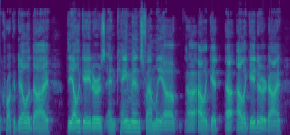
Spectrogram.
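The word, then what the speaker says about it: caiman: kimman see this one and there it is Cayman and Cayman yes the crocodiles and cayman's family alligator die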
